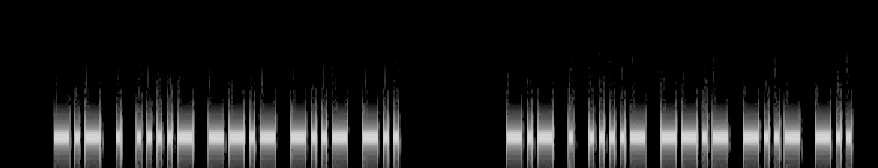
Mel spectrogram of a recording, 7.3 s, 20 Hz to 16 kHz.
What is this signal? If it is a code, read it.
Morse code, heard as a keyed tone, about 28 wpm, 700 Hz. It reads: KE4QXD KE4QXD
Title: USA Call Signs - 6 Characters - Repeated 3x - 28wpm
